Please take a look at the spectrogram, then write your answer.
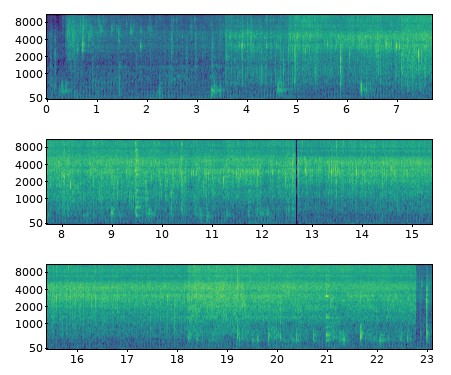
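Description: Potatoes fry in mustard oil in a wok, a loud, close, continuous crackling sizzle that swells after a quieter start and keeps up with occasional spoon clinks.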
